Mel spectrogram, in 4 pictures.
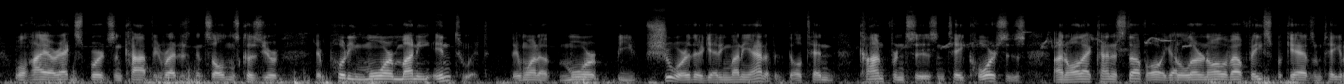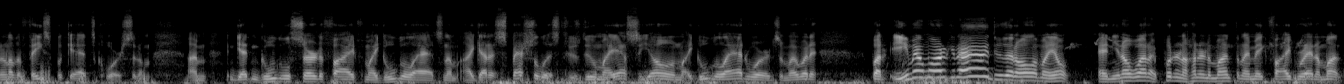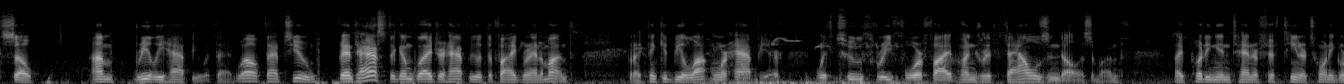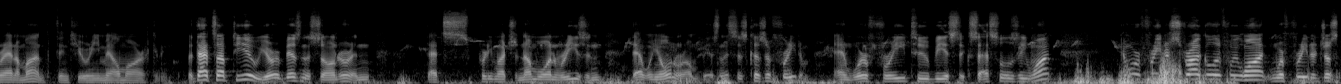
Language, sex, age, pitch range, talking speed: English, male, 50-69, 105-130 Hz, 240 wpm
